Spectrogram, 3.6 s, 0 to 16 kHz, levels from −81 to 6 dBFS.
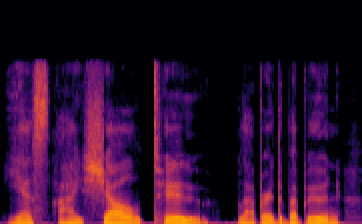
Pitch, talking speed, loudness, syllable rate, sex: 185 Hz, 115 wpm, -17 LUFS, 3.4 syllables/s, female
